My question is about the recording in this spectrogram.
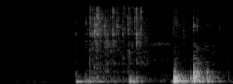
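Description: Water poured from a small measuring cup into a clear plastic bottle, splashing in about a second in, with a louder burst near the end.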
